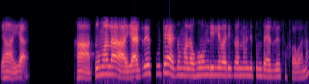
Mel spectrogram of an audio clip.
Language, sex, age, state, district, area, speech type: Marathi, female, 30-45, Maharashtra, Amravati, urban, conversation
